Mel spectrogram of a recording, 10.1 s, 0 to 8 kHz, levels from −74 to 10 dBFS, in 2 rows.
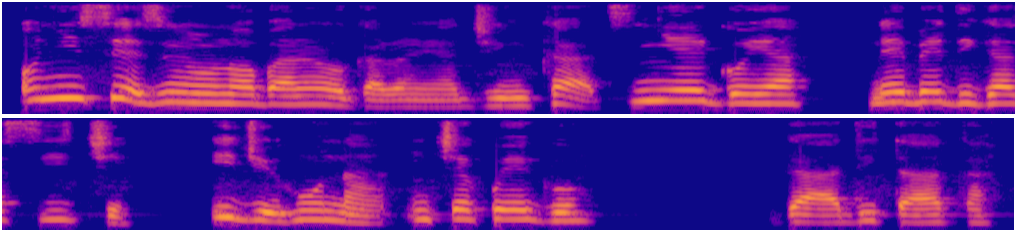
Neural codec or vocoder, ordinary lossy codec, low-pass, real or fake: none; MP3, 48 kbps; 7.2 kHz; real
